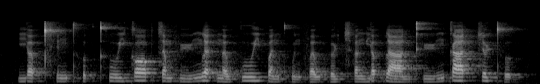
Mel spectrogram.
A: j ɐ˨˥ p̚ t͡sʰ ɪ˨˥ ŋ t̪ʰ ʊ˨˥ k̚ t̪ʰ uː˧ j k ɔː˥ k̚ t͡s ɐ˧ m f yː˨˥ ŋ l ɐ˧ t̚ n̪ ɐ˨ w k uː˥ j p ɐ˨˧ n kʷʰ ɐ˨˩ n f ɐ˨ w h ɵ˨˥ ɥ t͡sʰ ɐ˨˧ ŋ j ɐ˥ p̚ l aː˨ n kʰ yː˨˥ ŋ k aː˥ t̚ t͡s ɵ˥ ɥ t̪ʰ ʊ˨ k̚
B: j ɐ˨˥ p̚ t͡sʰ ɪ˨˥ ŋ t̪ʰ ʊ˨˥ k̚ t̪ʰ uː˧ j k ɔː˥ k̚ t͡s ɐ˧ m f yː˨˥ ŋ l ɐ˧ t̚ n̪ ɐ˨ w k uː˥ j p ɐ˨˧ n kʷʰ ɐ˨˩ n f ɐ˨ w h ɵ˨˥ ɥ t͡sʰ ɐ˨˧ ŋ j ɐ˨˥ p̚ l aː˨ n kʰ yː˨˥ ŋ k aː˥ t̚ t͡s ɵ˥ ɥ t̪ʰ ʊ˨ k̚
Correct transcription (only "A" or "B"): A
